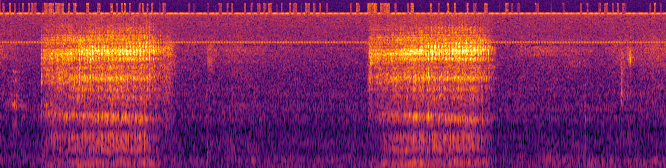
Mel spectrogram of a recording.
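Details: Snoring labelled "Big Bear in a cave": two long, harsh snores about four seconds apart, with quiet pauses between them; ordinary snoring.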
